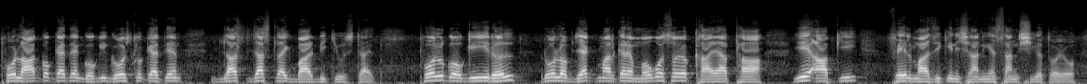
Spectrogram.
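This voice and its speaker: A man with a Pakistani accent teaches a beginner language class in a slightly high voice. He talks slowly and patiently, drawing out each word and repeating phrases with their translations. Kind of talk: spoken language lesson.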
